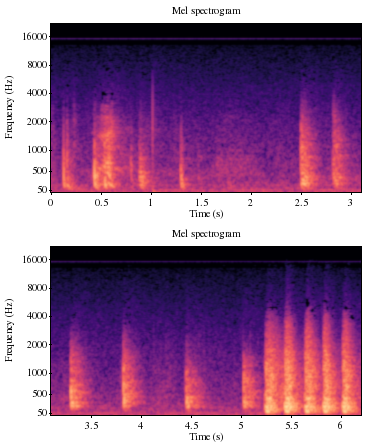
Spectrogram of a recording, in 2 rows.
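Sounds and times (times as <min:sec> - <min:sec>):
knocking on the wooden door of a sheriff's home: 0:02.5 - 0:06.1.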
